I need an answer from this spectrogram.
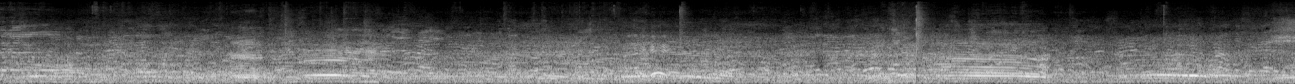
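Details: Sahiwal bull calves for sale at Aftabganj market, Dinajpur, Bangladesh; repeated short, wavering moos from several animals rise and fall amid dense crowd talk and bargaining voices.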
